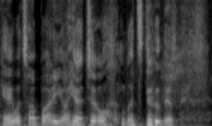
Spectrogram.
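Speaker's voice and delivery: playful swagger, laughing at the end; cocky greeting. Pretend. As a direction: greet rivals with cheeky surprise. Teasing rivals at the start line.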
